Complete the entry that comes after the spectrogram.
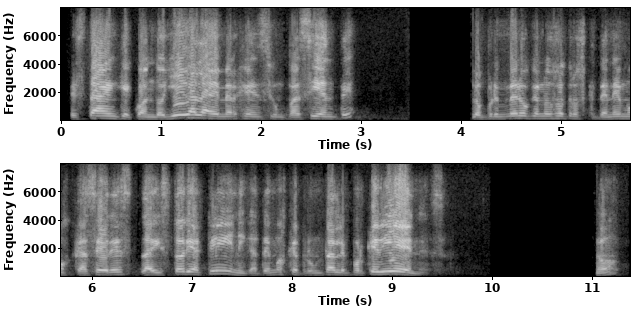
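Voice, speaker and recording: A male doctor leads an interactive seminar, firing questions at his students. His voice is gravelly and a little husky. The sound is dry and slightly dull, as over an online call. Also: fairly high pitch, dry recording. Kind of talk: interactive medical lecture.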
